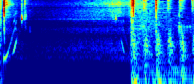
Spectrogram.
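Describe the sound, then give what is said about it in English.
A single drop of blood from a nosebleed falls into water with a bright, rising plop, followed by near silence before a loud, dense wash of rumbling sound abruptly takes over. “Agatha looks down to find a drip of blood in Rumi's water.”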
